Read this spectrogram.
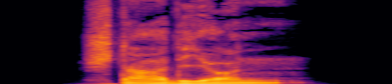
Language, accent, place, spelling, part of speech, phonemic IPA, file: German, Germany, Berlin, Stadion, noun, /ˈʃtaːdi̯ɔn/, De-Stadion2.ogg
- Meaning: 1. stadium (venue for sporting events) 2. stadion (Ancient Greek unit of length)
